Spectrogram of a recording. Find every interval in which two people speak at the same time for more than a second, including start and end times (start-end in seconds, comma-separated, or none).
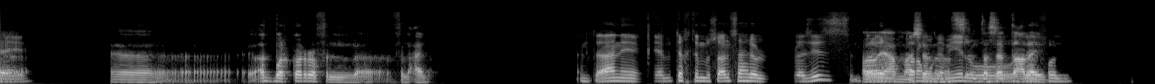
8.6-10.5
